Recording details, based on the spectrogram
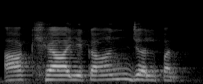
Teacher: Anuswara changes to nya, which is the nasal of cha varga.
